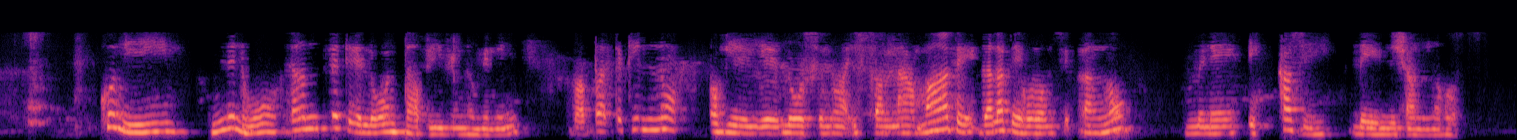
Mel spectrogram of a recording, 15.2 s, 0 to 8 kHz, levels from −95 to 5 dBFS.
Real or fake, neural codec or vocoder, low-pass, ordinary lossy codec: fake; codec, 16 kHz, 2 kbps, X-Codec, HuBERT features, trained on general audio; 7.2 kHz; AAC, 16 kbps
